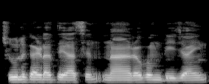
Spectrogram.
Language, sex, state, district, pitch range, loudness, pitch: Bengali, male, West Bengal, Jhargram, 105-110 Hz, -16 LUFS, 110 Hz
